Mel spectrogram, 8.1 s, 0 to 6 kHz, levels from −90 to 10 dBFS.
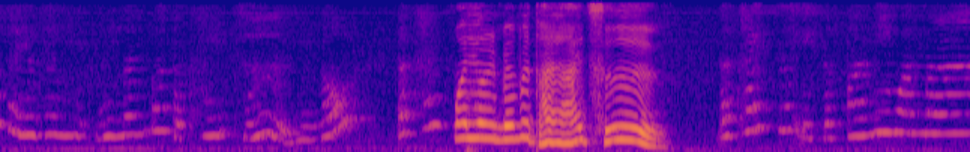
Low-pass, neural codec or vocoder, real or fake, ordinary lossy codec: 5.4 kHz; codec, 44.1 kHz, 7.8 kbps, Pupu-Codec; fake; none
